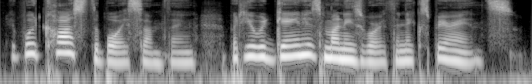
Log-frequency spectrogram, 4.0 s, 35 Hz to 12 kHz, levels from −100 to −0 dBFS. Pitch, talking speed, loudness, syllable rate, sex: 200 Hz, 225 wpm, -17 LUFS, 6.0 syllables/s, female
